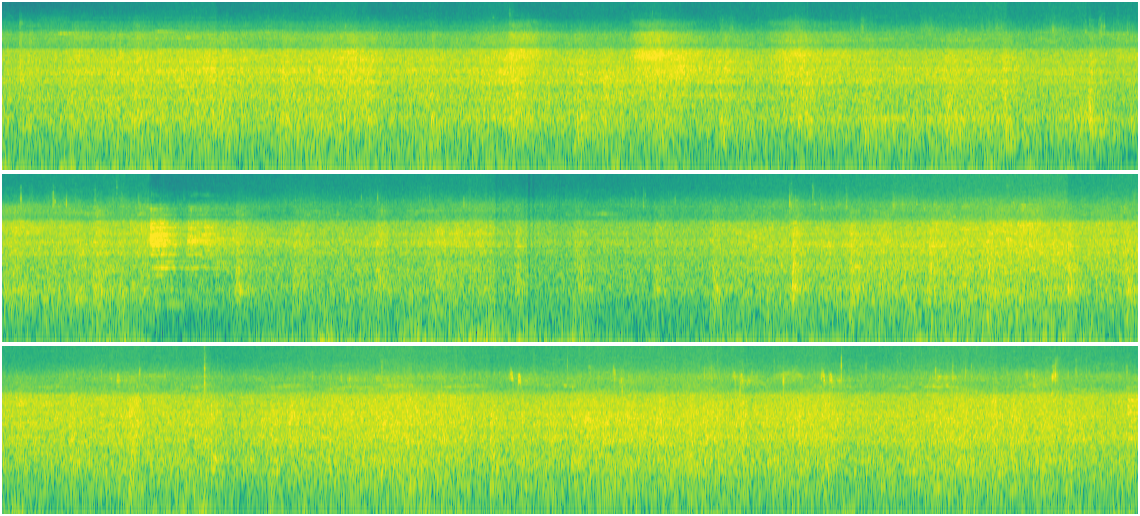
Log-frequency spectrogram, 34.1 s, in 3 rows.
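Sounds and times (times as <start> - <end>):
train wheels rumbling on track: 0.0 - 34.0.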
